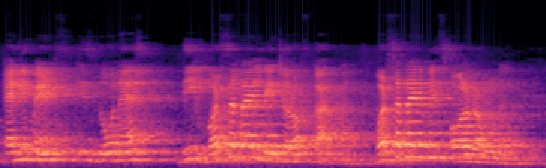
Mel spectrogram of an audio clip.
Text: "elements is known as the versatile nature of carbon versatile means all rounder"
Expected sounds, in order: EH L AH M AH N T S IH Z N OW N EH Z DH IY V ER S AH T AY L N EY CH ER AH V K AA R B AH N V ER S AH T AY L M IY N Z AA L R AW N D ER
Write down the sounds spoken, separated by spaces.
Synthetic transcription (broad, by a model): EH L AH M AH N T S IH Z N OW N EH Z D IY V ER S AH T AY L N EY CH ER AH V K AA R AH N V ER S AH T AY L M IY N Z AA L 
